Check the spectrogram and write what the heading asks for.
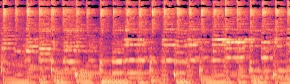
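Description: Live Latin dance band playing with a strong bass-guitar line, congas and electric guitars over a steady dance beat, with no lead vocal in this stretch.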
